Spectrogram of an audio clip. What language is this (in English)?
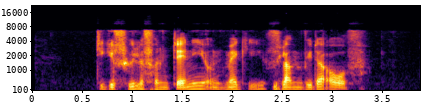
German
